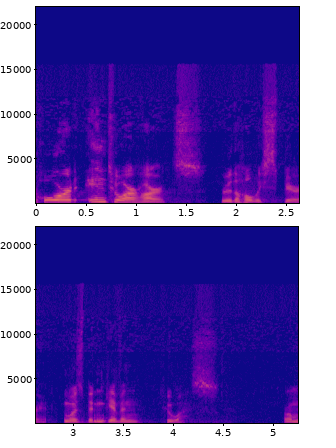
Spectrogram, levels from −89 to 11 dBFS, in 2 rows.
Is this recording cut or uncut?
cut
